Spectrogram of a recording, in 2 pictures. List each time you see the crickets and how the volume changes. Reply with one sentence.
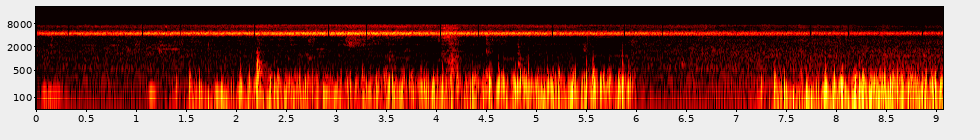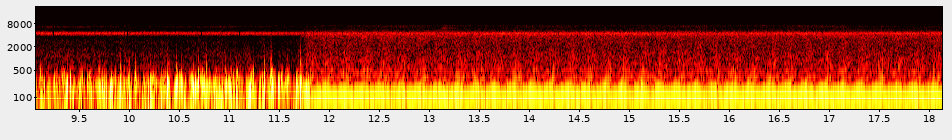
You can hear the crickets from 0.0 to 18.0 s, getting quieter.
